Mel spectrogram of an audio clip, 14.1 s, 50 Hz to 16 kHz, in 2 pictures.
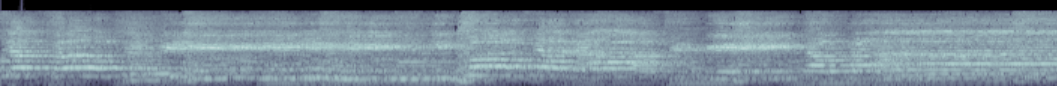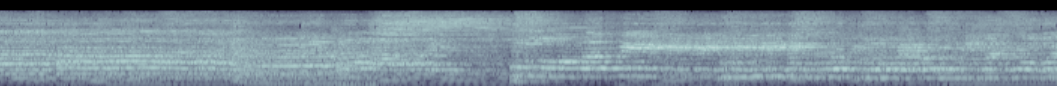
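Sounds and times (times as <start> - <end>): amplified musical accompaniment: 0.0 - 14.0
woman singing into a microphone: 0.0 - 14.0.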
